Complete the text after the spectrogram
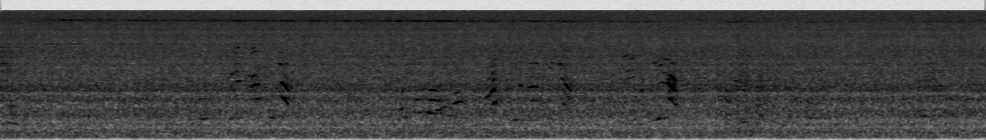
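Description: Water splashes as a child swims.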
